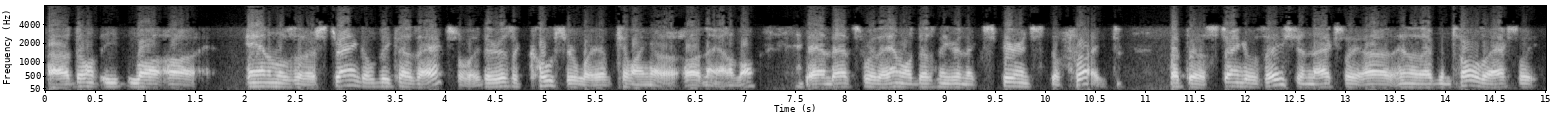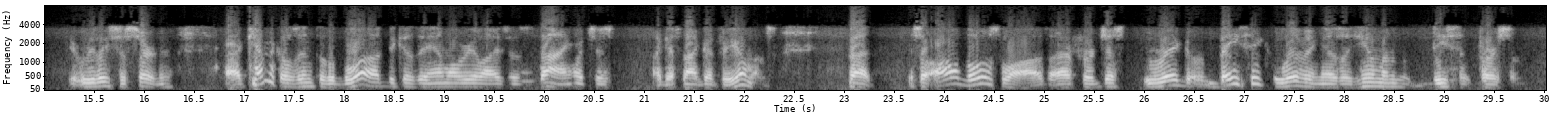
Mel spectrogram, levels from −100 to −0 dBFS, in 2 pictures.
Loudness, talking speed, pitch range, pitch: -20 LUFS, 160 wpm, 115-135 Hz, 125 Hz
